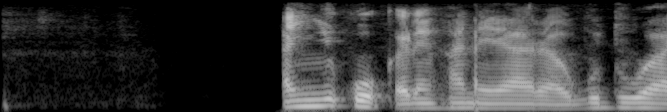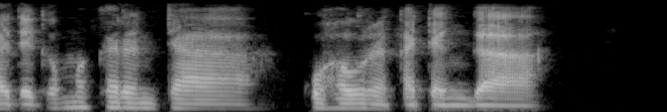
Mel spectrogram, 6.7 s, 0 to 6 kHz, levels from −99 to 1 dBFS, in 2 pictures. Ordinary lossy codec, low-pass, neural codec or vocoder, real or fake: none; 5.4 kHz; none; real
